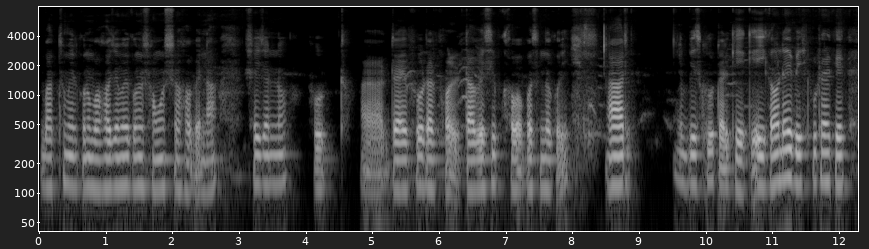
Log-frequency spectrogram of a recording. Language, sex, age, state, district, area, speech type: Bengali, male, 18-30, West Bengal, Uttar Dinajpur, urban, spontaneous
